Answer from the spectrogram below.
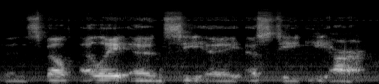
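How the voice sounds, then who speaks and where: A man's voice: sits low, steady tone, unhurried, roomy sound, slight background noise, rough recording. A man from New Hampshire chatting on a livestream, laid-back with short replies and dry asides. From New Hampshire, United States. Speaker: livestream co-host. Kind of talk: casual livestream chat.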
